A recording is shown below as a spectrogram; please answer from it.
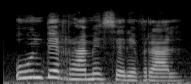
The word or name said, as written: un derrame cerebral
